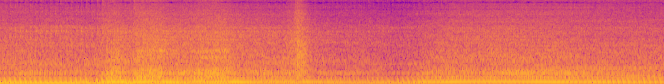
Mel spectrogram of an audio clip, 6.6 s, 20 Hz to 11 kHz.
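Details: 1955 Velocette single, revived after sitting over 20 years, open air box, no generator fitted: steady thump at a fast idle, picking up briefly with throttle and settling again; runs cleanly.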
